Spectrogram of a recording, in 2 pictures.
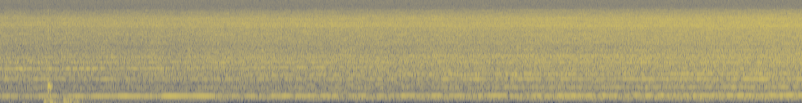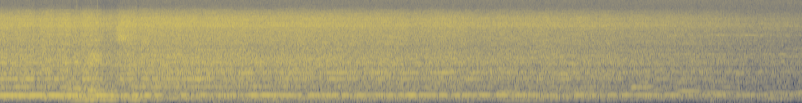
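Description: Sonification of ATLAS particle-detector data: a steady electronic drone of held tones over a hiss, swelling towards the middle. There is a low thump about half a second in, and separate short notes begin near the end.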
